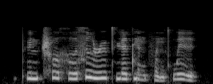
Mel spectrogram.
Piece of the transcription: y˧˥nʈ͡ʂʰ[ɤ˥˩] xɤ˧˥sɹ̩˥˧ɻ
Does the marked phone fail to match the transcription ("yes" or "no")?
no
